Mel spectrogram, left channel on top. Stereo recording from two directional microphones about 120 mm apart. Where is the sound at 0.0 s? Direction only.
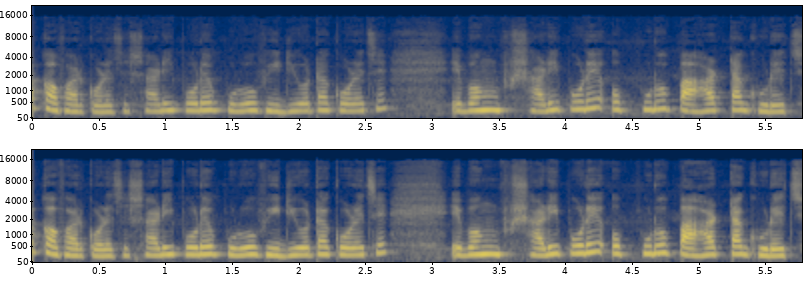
25° right (ahead or behind).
